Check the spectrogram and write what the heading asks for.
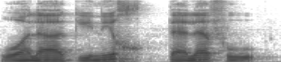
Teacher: خا کو موٹا ادا کرنا ہے، ہلانا نہیں ہے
